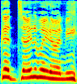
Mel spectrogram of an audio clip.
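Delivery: loud, high, drawn-out, slow belting. Quoting Tommy's dynamite line from the movie: Chris Farley impression. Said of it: "That's my impression of, uh, Chris Farley".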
